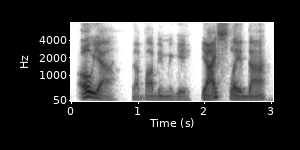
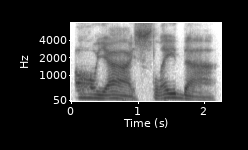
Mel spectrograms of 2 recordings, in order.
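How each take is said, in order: First: Loud, smug "Oh yeah" then a boastful brag; cocky bragging, punching the opening; egotistical. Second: Genuine pride, said gently and slowly; sincere self-love. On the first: Shown as a demonstration. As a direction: show off, as if better than everyone. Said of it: "in an egotistical way". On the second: Retold or imitated. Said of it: "pure self-love because she did slay it".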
